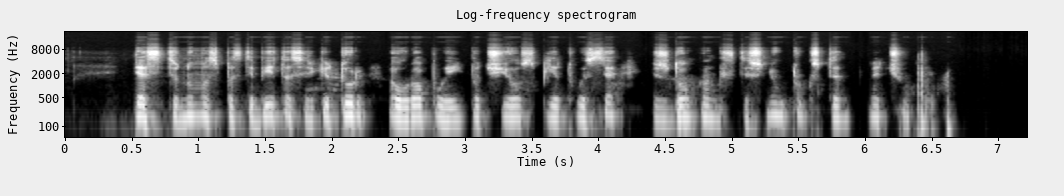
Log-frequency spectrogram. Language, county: Lithuanian, Marijampolė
